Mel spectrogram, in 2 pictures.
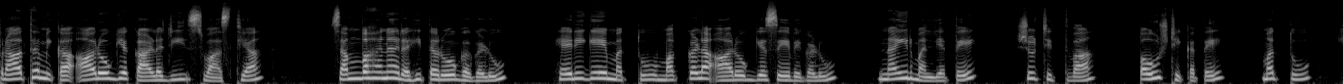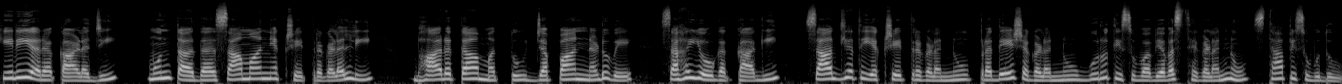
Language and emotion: Kannada, neutral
